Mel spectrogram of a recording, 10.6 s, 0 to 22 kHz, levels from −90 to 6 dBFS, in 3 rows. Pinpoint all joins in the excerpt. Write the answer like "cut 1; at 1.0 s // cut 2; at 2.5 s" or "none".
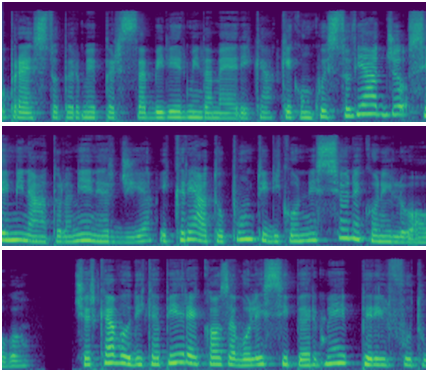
cut 1; at 1.6 s // cut 2; at 2.3 s // cut 3; at 3.4 s // cut 4; at 7.4 s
